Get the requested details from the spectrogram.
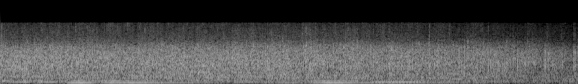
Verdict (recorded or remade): recorded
